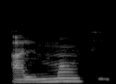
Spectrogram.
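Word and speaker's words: allemand: pronunciación es igual que en singular almón la d y la s al final no se van a pronunciar y para el caso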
